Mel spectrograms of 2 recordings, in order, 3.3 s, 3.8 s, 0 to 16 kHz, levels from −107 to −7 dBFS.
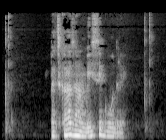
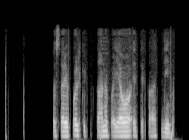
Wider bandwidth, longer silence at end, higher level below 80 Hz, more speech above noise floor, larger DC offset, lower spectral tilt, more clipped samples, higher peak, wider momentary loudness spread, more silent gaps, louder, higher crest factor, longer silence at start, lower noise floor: first, 11.5 kHz vs 7.6 kHz; about the same, 0.3 s vs 0.3 s; second, -58 dBFS vs -52 dBFS; second, 54 dB vs over 63 dB; neither; second, -5 dB/octave vs -8.5 dB/octave; neither; about the same, -6 dBFS vs -8 dBFS; first, 24 LU vs 14 LU; second, none vs 1.88-1.93 s, 3.16-3.22 s; first, -21 LUFS vs -28 LUFS; about the same, 18 dB vs 20 dB; second, 0.1 s vs 1.05 s; second, -74 dBFS vs under -90 dBFS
